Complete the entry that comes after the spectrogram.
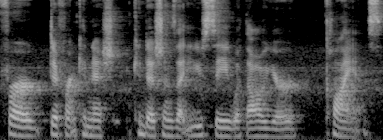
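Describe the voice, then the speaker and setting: A woman with a Southern US accent. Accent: Southern drawl. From US South, Charlotte, North Carolina. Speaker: podcast host, health practitioner. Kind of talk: casual interview chat. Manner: animated.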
